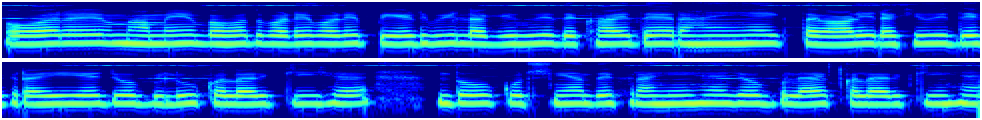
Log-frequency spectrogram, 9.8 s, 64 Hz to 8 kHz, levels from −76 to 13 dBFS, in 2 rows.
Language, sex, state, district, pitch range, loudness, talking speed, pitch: Hindi, female, Rajasthan, Churu, 220-230 Hz, -30 LUFS, 215 wpm, 225 Hz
